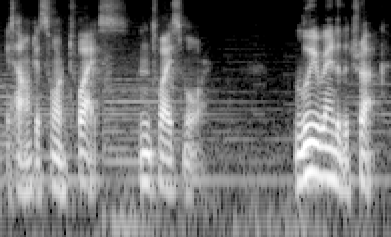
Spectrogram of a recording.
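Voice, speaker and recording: A young man with a lowish voice reads a children's storybook aloud, relaxed and chuckling at the text now and then. Soft music plays faintly behind him. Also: unhurried. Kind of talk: reading a children's book aloud.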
